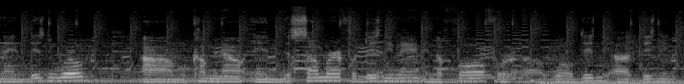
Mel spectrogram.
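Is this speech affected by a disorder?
No.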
